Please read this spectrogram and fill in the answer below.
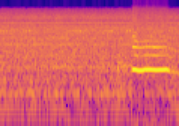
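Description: A baby's short, loud, high-pitched squeal near the end, held on one pitch and then dropping, over a steady background hiss. A brief click comes right at the start.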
